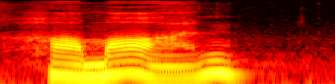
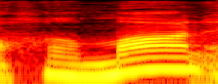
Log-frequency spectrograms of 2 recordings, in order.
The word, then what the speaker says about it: Haman: The Hebrew for Haman, and of course Haman is how I'm pronouncing it in English. The Hebrew is Haman.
